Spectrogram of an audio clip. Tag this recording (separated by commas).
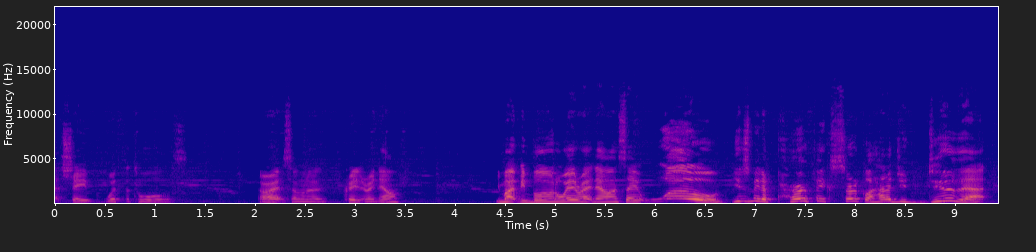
Speech, Music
